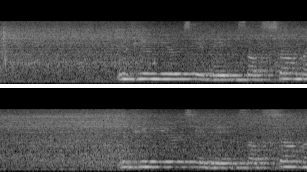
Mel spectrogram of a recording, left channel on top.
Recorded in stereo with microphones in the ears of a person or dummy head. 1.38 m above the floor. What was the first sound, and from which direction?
A woman speaking, 55° left (ahead or behind).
